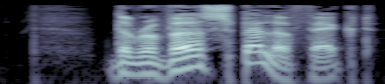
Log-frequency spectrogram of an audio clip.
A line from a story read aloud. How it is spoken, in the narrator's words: said Sirius sharply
